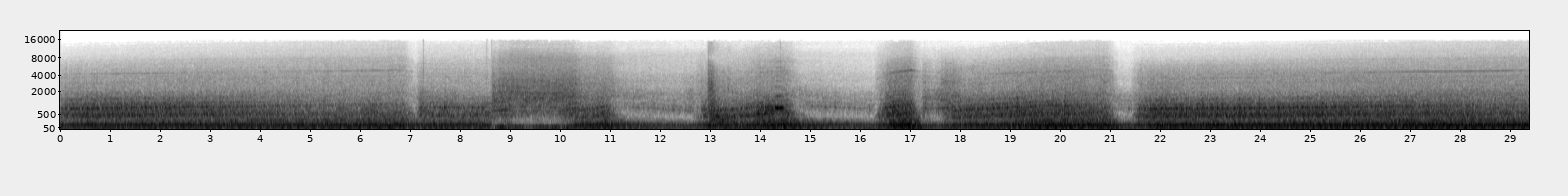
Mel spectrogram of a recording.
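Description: A bus engine hums and drones steadily, rising and falling as it drives.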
